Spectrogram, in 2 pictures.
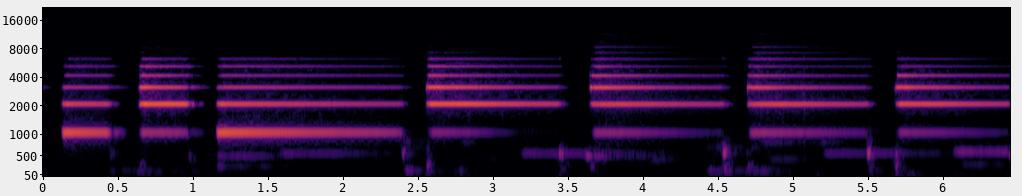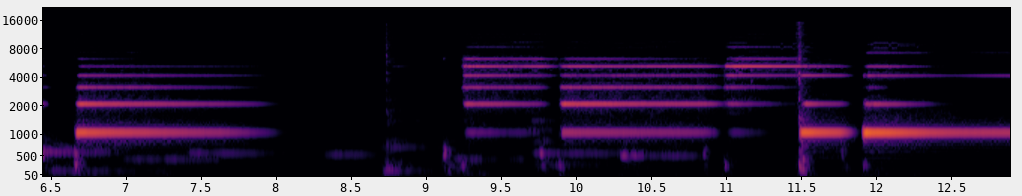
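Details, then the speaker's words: Yamaha CS-60 synthesizer during capacitor replacement and voice board adjustment: one note repeated about twice a second, each voice slightly off pitch from the others, showing tuning differences between voice boards. "so I'm just going to press one note so you can hear the difference in the boards."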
